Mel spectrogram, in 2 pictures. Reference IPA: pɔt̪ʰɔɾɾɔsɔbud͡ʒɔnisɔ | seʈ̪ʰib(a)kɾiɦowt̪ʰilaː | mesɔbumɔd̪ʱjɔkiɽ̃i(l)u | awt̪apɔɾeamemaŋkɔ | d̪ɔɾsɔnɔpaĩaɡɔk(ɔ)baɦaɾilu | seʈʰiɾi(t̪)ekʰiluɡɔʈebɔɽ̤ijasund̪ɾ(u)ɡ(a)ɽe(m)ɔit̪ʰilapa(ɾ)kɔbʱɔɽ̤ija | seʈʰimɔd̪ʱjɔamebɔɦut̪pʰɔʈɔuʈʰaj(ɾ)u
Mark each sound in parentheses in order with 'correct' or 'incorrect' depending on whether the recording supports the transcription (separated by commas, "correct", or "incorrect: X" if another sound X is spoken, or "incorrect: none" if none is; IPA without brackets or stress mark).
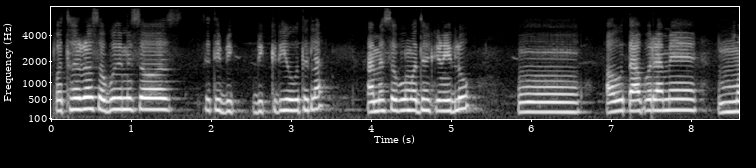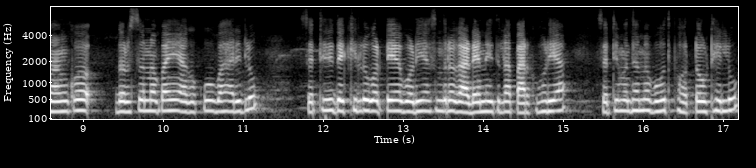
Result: incorrect: i, correct, incorrect: u, incorrect: d̪, incorrect: ɔ, correct, incorrect: n, correct, incorrect: l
